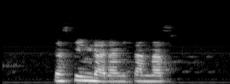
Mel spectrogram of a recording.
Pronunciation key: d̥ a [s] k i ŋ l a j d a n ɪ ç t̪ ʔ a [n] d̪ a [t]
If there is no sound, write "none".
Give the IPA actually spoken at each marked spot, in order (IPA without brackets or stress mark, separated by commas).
s, n, s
